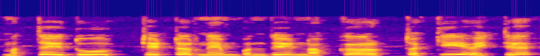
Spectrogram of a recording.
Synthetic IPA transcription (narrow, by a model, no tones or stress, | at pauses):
mɐt̪ːeːd̪uʈʰeːʈɐɾneːmbɐnd̪enɐkɐɾʈ̪ɐkiɐjt̪e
